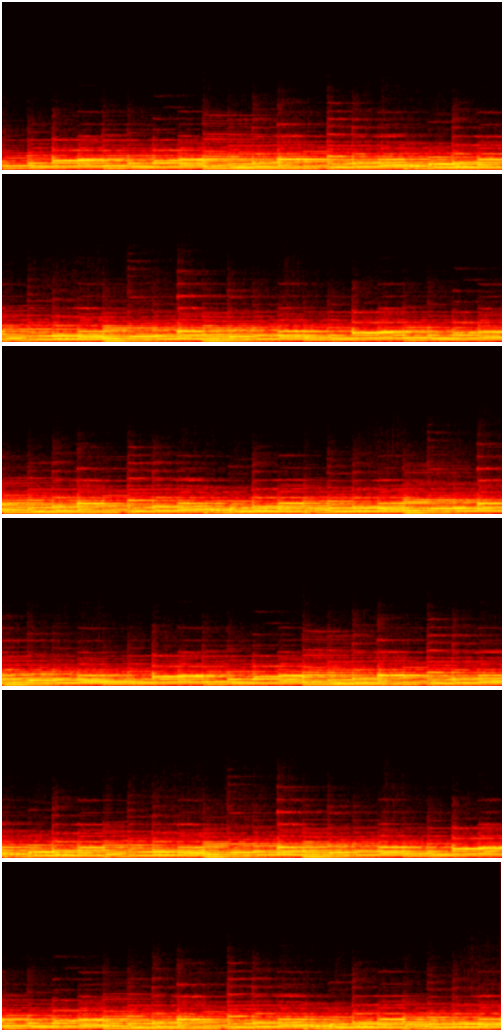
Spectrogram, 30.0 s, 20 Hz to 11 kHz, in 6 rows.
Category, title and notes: Music > Solo instrument
Piano loops 070 efect 4 octave long loop 120 bpm
samples, simple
